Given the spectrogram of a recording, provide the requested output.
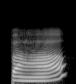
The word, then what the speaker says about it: pas: Alors, La fille n'avait, le T c'est une lettre muette, pas, le S aussi c'est une lettre muette, fin, faites attention, A-I-N ça se prononce, un, ce, matin.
